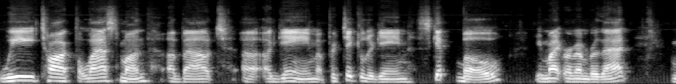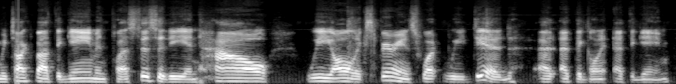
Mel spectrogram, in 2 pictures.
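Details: Stroke survivor with aphasia, attending speech therapy and an aphasia conversation group; aphasia.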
